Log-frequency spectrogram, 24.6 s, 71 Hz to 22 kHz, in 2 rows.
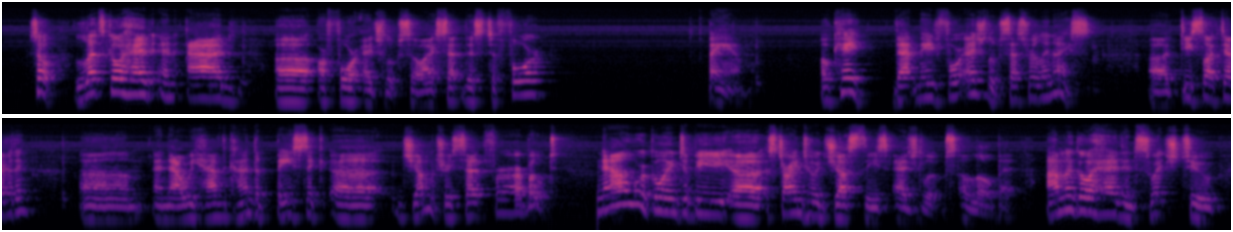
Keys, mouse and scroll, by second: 0.2 ctrl+z, 11.1 Tab, 12.2 middle click, 13.0 click.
